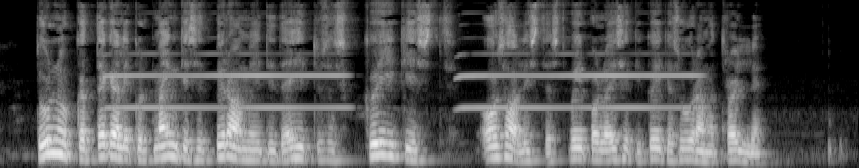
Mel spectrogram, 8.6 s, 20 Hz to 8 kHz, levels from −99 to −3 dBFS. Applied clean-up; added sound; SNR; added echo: none; Wind instrument, woodwind instrument; 16 dB; reverberation time 0.2 s.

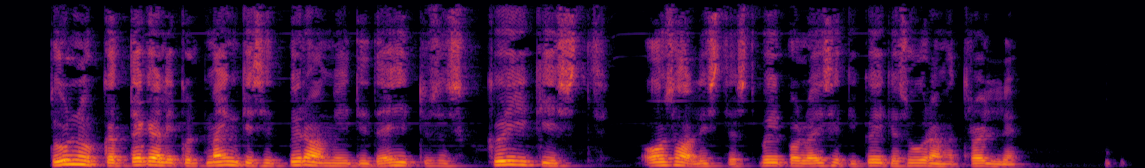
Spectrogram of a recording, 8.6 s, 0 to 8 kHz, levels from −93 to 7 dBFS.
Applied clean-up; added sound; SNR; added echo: neural mask model DeepFilterNet 3.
